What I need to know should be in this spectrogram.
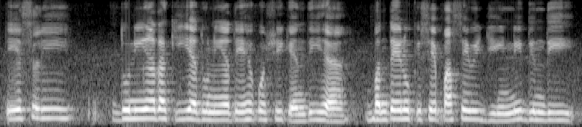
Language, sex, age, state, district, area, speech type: Punjabi, female, 60+, Punjab, Ludhiana, urban, spontaneous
